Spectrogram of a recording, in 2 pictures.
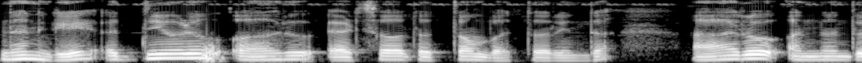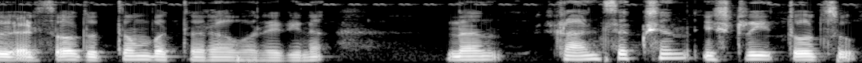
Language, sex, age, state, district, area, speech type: Kannada, male, 60+, Karnataka, Bangalore Rural, urban, read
